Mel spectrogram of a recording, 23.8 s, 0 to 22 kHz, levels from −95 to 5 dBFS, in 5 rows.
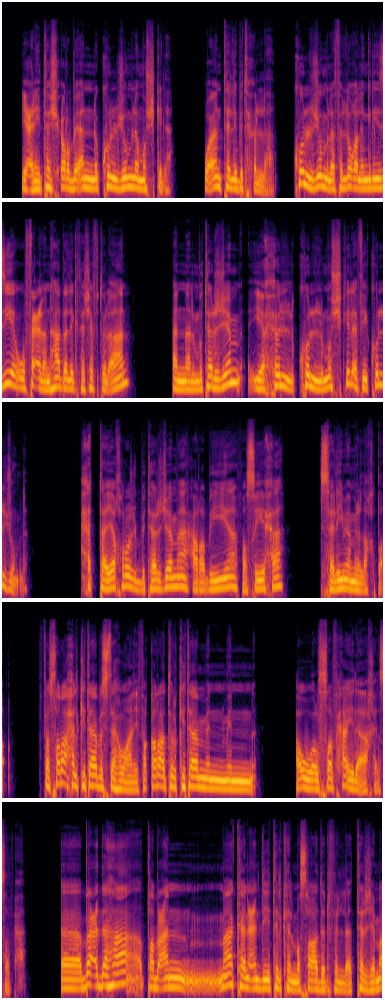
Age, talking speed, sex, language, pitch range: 30-49, 145 wpm, male, Arabic, 130-160 Hz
